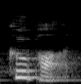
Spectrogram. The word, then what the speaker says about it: coupon: of these a coupon a common incorrect pronunciation is but the second syllable should be pawn so coupon here's word number 16 how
